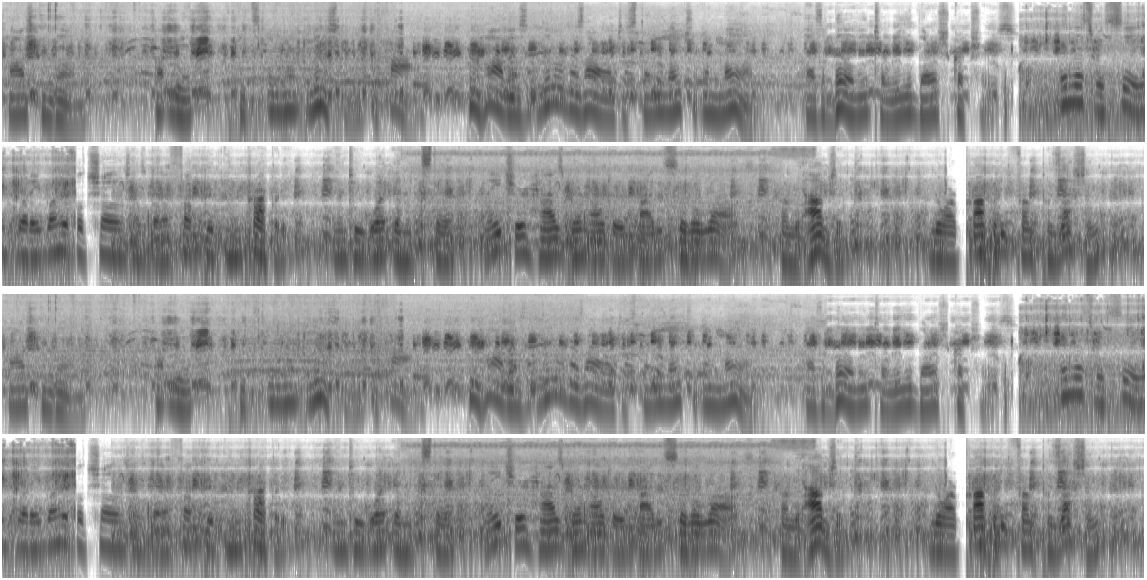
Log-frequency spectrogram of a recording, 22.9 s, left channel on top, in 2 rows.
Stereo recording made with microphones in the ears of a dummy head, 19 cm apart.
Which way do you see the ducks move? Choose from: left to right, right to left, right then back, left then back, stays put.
left to right.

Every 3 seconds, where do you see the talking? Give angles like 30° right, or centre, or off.
40° left, 40° left, 40° left, 30° left, 10° left, 10° right, 30° right, 30° right.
